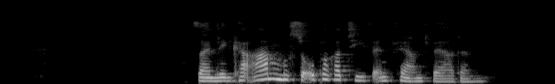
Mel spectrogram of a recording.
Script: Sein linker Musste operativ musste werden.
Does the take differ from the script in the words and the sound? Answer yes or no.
yes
